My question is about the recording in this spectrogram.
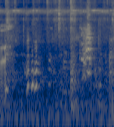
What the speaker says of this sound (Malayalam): എല്ലാ കോഴികളും കാണിത്തരും കേട്ടോ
